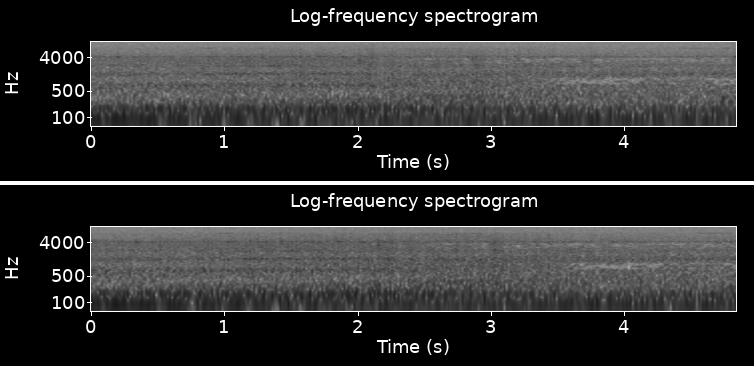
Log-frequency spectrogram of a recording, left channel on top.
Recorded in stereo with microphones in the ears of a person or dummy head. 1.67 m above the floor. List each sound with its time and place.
Only background noise.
